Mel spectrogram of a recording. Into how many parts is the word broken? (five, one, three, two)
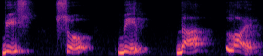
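five. The word is broken into five separate parts. "কয়টা হলো পাঁচটা"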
